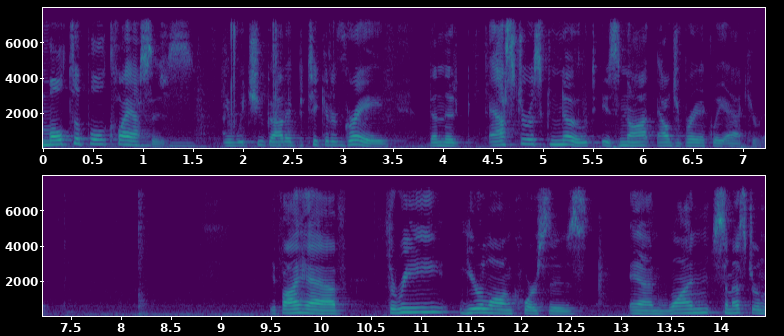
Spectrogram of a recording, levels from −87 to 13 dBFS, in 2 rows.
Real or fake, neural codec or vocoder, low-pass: real; none; 7.2 kHz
